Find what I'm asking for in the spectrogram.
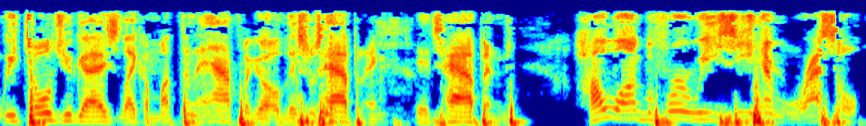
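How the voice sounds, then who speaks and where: A sarcastic Canadian man hosts a podcast, joking his way through a casual chat. His mid-range voice is animated, pushed and bright at a normal speed, and the sound is dull, dry and lo-fi.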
